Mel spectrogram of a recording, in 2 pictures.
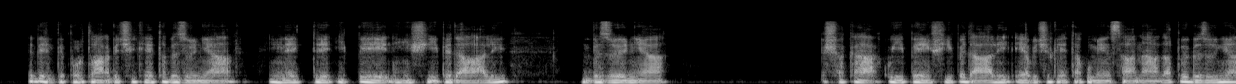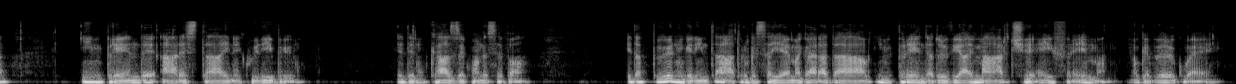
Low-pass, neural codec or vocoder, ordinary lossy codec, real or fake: none; codec, 16 kHz, 4.8 kbps, FACodec; none; fake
